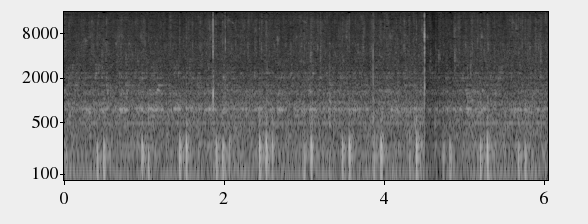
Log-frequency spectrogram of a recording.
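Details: A Mongolian gerbil stamps its hind feet, giving soft, low thuds in quick clusters about twice per second, with a constant background hum and a couple of sharp clicks.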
